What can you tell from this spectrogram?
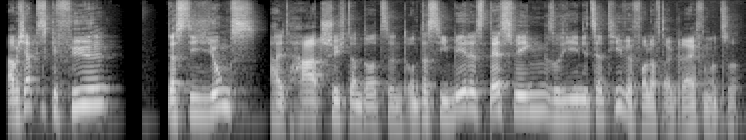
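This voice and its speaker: A man's voice: mid-range voice, big pitch swings, moderate pace, a bit bright. A young man co-hosting a podcast, talking casually in slangy, laid-back chat. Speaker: podcast co-host.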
